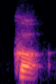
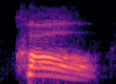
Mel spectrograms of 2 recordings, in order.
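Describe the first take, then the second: First: The vowel is short. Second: The vowel is long. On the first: This is how we say it. "with the short sound" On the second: This is how it is said in the UK. "they say colleague with the long sound"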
